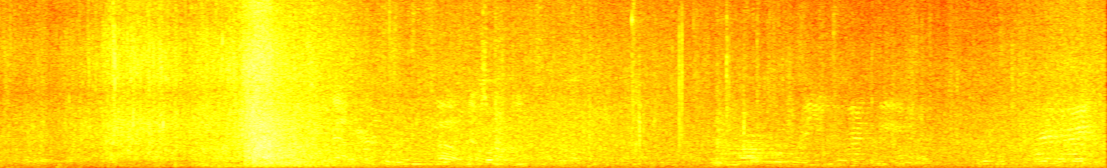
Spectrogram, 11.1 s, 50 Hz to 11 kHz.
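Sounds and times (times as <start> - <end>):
wave splash: 0.0 - 11.0
waves washing against rocky shore: 0.0 - 11.0.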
